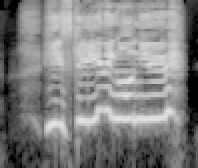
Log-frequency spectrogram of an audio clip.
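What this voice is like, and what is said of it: Shrill character voice. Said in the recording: “said in a shrill voice”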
